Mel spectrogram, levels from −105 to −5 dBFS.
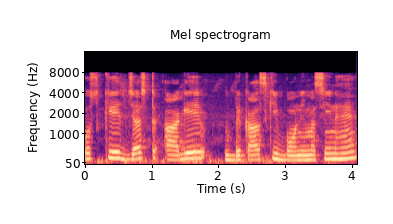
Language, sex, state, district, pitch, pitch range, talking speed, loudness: Hindi, male, Uttar Pradesh, Lalitpur, 165 Hz, 150-185 Hz, 115 wpm, -14 LUFS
